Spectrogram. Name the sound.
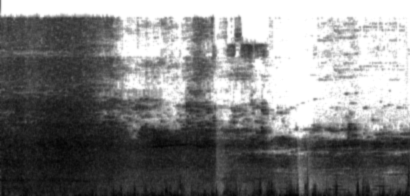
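strong sea waves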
